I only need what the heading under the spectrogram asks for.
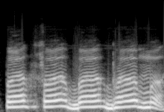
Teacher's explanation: का मोडतो, कारण प चा उच्चार करताना आपल्या ओठांची हालचाल होते, आपले ओठ एकमेकांना चिकटतायत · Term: औष व्यंजने, औष्ठ्य वर्ण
